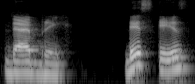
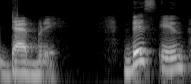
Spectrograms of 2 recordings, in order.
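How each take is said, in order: The two takes are said the same way.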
